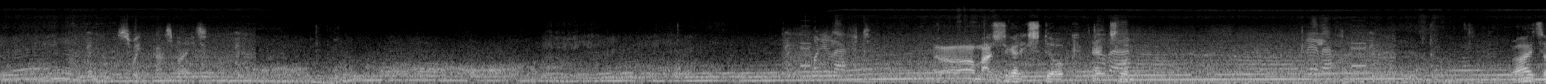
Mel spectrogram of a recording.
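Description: A racing car engine roars steadily, its pitch rising and falling with gear changes.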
